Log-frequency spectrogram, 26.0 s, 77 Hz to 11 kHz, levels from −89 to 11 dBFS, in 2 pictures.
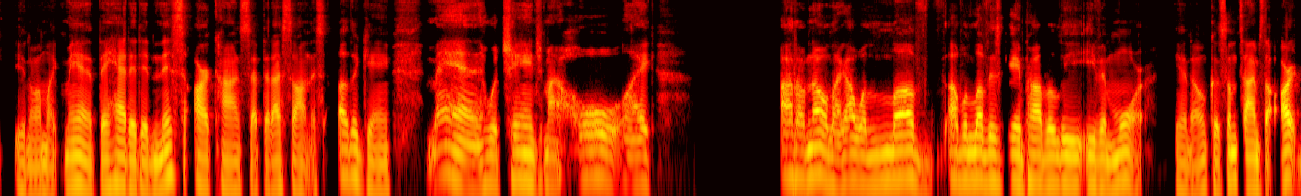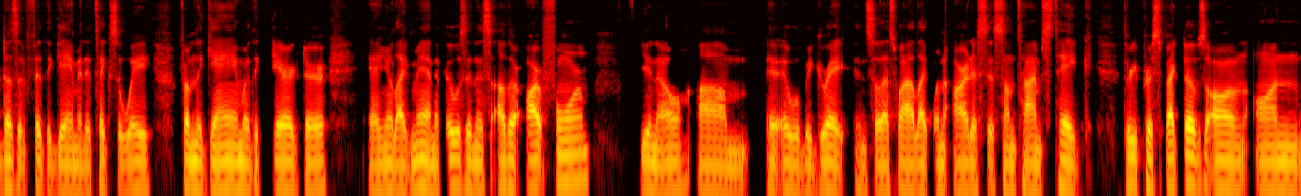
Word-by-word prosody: you 90 Hz, -, -5 dB
know, 80 Hz, -1 st, -5 dB
I'm 90 Hz, +2 st, -2 dB
like, 80 Hz, -, -7 dB
"Man, 105 Hz, -2 st, +1 dB
if 85 Hz, -, -6 dB
they 95 Hz, -, +1 dB
had 105 Hz, -1 st, +3 dB
it 95 Hz, -1 st, +2 dB
in 90 Hz, +1 st, 0 dB
this 130 Hz, +4 st, +1 dB
art 100 Hz, -, +4 dB
concept 95 Hz, -2 st, -2 dB
that -, -, -1 dB
I -, -, +3 dB
saw -, -, -1 dB
in -, -, -10 dB
this -, -, -10 dB
other 130 Hz, -1 st, +2 dB
game, 90 Hz, -3 st, -4 dB, 0.4 s
man, 110 Hz, -9 st, +1 dB
it 100 Hz, -, -5 dB
would 105 Hz, -, -1 dB
change 115 Hz, -2 st, 0 dB
my 105 Hz, 0 st, -1 dB
whole, 120 Hz, -1 st, -1 dB
like" 105 Hz, -1 st, -2 dB, 1.3 s
"I 125 Hz, -, +4 dB
don't 125 Hz, 0 st, 0 dB
know, 130 Hz, -1 st, +6 dB
like, 105 Hz, -2 st, 0 dB
I 115 Hz, -, +3 dB
would 110 Hz, -2 st, +1 dB
love 115 Hz, -3 st, +4 dB, 0.2 s
I -, -, +5 dB
would 115 Hz, 0 st, +1 dB
love 120 Hz, -1 st, +6 dB
this 110 Hz, -2 st, +1 dB
game 110 Hz, +1 st, +1 dB
probably 105 Hz, -1 st, +3 dB
even 100 Hz, -2 st, +1 dB
more," 115 Hz, +4 st, +1 dB, 0.3 s
you 90 Hz, -1 st, -4 dB
know? 85 Hz, +4 st, -3 dB
'Cause 90 Hz, -, -2 dB
sometimes 100 Hz, -5 st, +3 dB
the -, -, +2 dB
art -, -, +7 dB
doesn't -, -, -1 dB
fit -, -, -2 dB
the 80 Hz, -, -6 dB
game, 85 Hz, +1 st, -1 dB
and 85 Hz, -, -5 dB
it 85 Hz, -, -5 dB
takes -, -, -4 dB
away 90 Hz, +1 st, -1 dB, 0.3 s
from 100 Hz, -2 st, +2 dB
the 90 Hz, -, +1 dB
game, 90 Hz, +2 st, 0 dB
or 85 Hz, -, 0 dB
the -, -, -6 dB
character, 90 Hz, 0 st, +1 dB, 0.4 s
and 85 Hz, +1 st, -2 dB
you're 90 Hz, 0 st, -1 dB
like, 85 Hz, -2 st, +1 dB
"Man, 95 Hz, -1 st, +1 dB
if -, -, -6 dB
it 95 Hz, -, +2 dB
was 100 Hz, 0 st, 0 dB
in 95 Hz, -, 0 dB
this 85 Hz, -1 st, -3 dB
other 95 Hz, +1 st, +2 dB
art 95 Hz, +1 st, +4 dB
form," 110 Hz, +2 st, 0 dB, 0.5 s
you 95 Hz, -1 st, 0 dB
know, 90 Hz, +3 st, -2 dB
um, 80 Hz, -2 st, -2 dB, 0.2 s
"it 90 Hz, -1 st, -1 dB
it -, -, +1 dB
would 85 Hz, -2 st, -4 dB
be 85 Hz, -, -3 dB
great." 90 Hz, +1 st, 0 dB
And 85 Hz, -3 st, -9 dB
so -, -, -2 dB
that's 85 Hz, +1 st, -1 dB
why 90 Hz, -2 st, +3 dB
I -, -, +4 dB
like 90 Hz, 0 st, 0 dB
when 90 Hz, -, -3 dB
the -, -, -8 dB
artists, 90 Hz, -1 st, 0 dB
they -, -, -3 dB
sometimes 85 Hz, -1 st, -3 dB
take 95 Hz, -4 st, -1 dB, 0.3 s
3 105 Hz, -1 st, +1 dB
perspectives 100 Hz, 0 st, +3 dB
on 95 Hz, -1 st, +2 dB
on 90 Hz, 0 st, -1 dB
95 Hz, 225 wpm, -25 LUFS, 90-110 Hz, 1.3 s, art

